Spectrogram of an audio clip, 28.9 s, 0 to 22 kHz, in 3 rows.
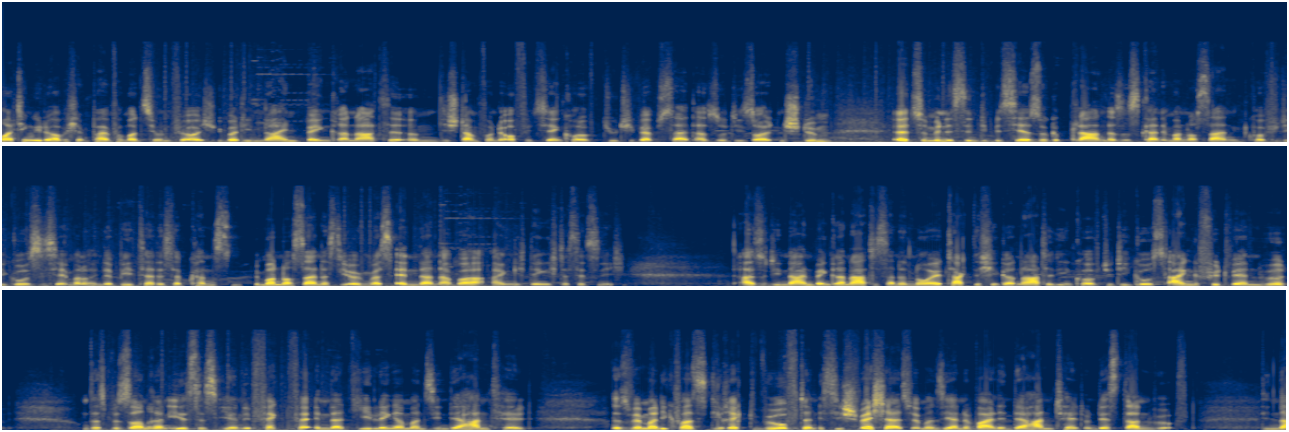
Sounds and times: Speech: 0.0 - 14.3, 15.1 - 19.3, 19.9 - 23.3, 23.9 - 28.2.

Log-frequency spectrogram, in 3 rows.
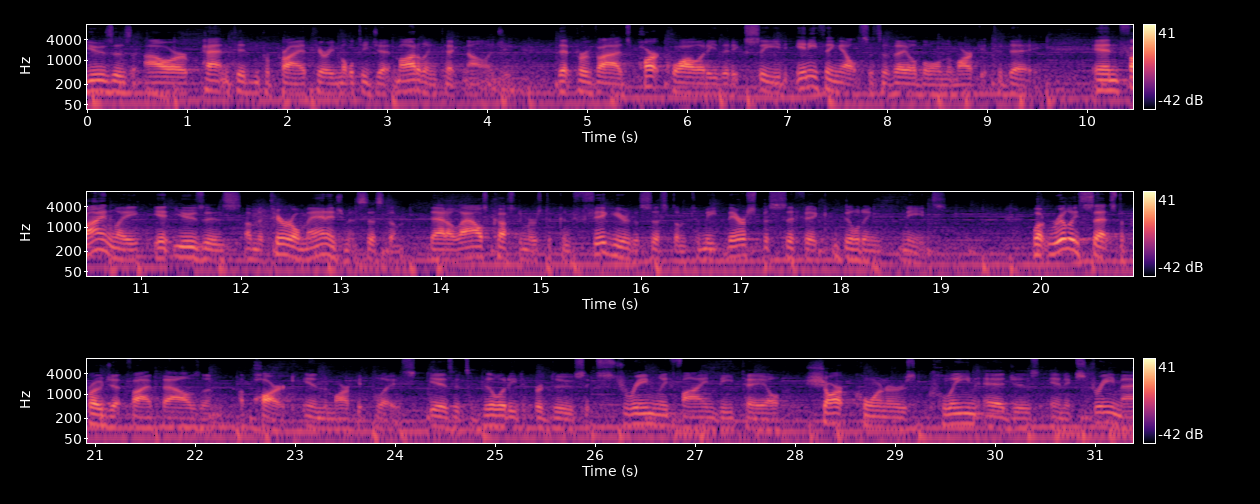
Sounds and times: Speech: 0.0 - 19.1, 19.9 - 31.3
Music: 0.0 - 31.3.

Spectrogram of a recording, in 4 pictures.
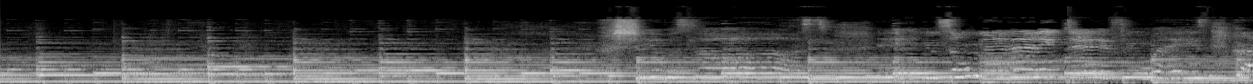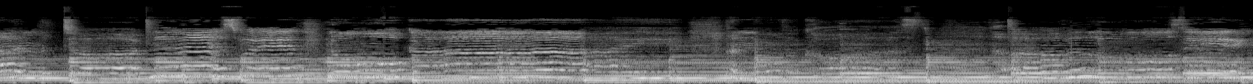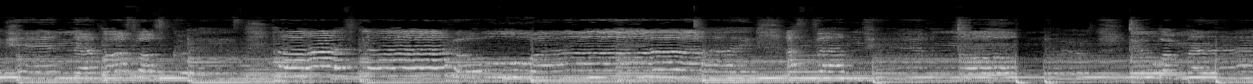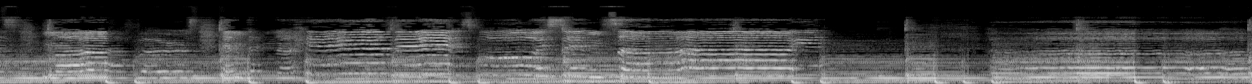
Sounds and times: Music: 0.0 - 50.1
Female singing: 6.0 - 21.9, 22.5 - 45.9, 47.5 - 50.1.

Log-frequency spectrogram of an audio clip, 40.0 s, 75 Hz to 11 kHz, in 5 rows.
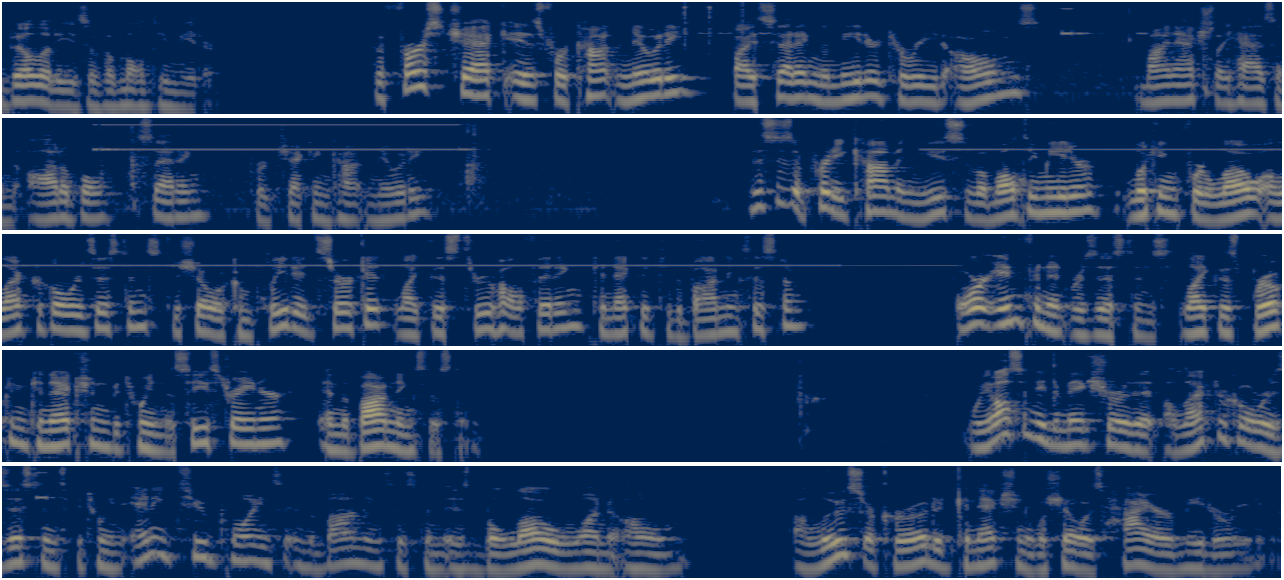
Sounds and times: Speech: 0.0 - 1.4, 2.3 - 6.5, 7.1 - 10.7, 12.6 - 21.0, 22.0 - 27.0, 30.0 - 36.3, 36.9 - 39.9.

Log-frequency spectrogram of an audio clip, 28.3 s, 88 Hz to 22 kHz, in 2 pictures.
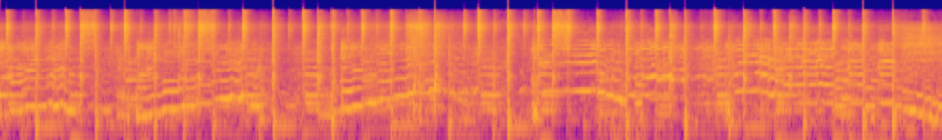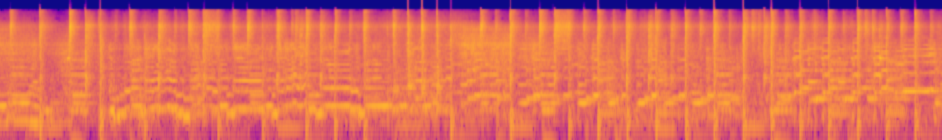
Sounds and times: Bass guitar: 0.0 - 28.2
Electric guitar: 0.0 - 28.2.

